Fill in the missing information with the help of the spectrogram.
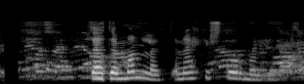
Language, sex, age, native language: Icelandic, male, 12, Icelandic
